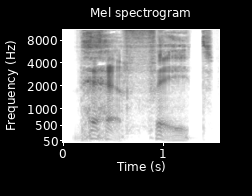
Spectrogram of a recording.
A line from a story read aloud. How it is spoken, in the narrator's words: croaked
